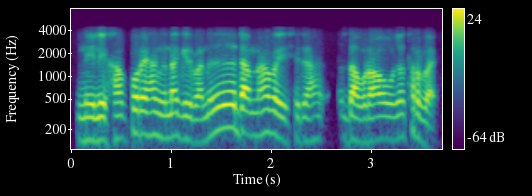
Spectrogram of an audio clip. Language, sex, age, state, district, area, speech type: Bodo, male, 18-30, Assam, Udalguri, urban, conversation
